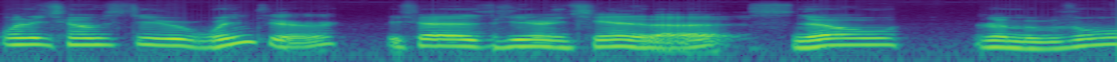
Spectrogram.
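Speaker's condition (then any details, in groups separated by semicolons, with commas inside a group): Congenital muscular dystrophy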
